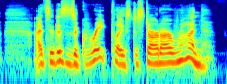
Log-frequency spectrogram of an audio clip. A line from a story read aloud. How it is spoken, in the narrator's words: laughed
